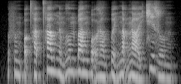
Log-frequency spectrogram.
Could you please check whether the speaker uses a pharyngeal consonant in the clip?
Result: no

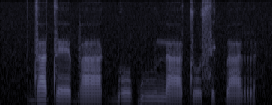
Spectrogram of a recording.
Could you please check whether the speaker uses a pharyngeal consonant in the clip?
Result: no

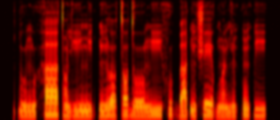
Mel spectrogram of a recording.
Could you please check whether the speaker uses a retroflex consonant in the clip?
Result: no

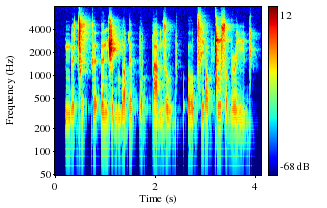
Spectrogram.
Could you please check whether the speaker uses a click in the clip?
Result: yes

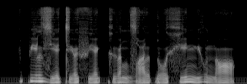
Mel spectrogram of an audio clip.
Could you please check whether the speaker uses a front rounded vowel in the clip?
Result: no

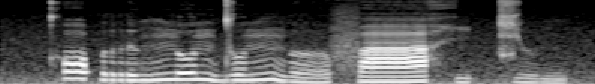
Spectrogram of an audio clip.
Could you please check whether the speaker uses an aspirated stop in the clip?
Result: yes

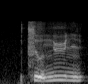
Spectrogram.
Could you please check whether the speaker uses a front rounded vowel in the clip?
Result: yes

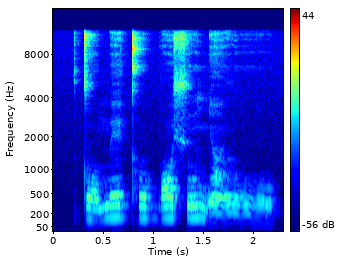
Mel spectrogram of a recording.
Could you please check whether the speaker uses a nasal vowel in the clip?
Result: yes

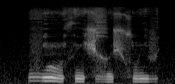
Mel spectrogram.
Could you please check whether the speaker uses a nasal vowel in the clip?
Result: yes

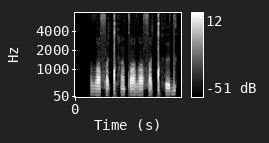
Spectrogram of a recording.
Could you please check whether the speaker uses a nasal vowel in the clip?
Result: yes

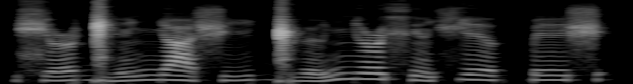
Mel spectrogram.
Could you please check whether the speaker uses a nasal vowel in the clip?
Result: yes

